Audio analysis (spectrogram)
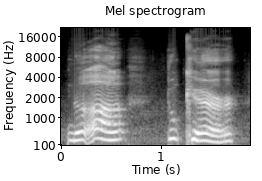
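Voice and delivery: loud bratty "don't care". Real, not acted. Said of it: "that was so teenage of me".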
